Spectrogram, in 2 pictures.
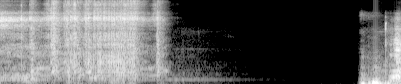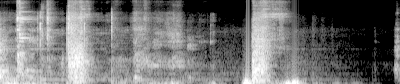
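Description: Wire-feed (MIG) welding arc crackling on nails with stainless steel welding wire, a burst of about a second. After a pause come a couple more seconds of irregular pops and knocks, the stainless wire welding poorly on the nails.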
